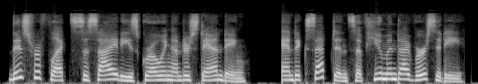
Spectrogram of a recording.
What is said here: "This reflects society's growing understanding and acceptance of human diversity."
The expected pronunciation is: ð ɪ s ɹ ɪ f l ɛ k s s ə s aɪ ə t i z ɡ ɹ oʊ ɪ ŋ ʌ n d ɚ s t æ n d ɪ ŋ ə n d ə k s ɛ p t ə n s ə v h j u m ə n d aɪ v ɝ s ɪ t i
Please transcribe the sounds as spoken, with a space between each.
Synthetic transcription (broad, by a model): ð ɪ s ɹ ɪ f l ɛ k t s ə s aɪ ə t i z ɡ ɹ oʊ ɪ ŋ ʌ n d ɚ s t æ n d ɪ ŋ ə n d ə k s ɛ p t ə n s ə v h j u m ə n d aɪ v ɝ s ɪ t i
